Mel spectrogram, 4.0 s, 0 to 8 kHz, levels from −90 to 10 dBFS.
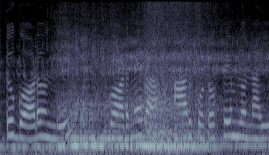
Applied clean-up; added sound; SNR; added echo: none; Truck; -2 dB; none.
